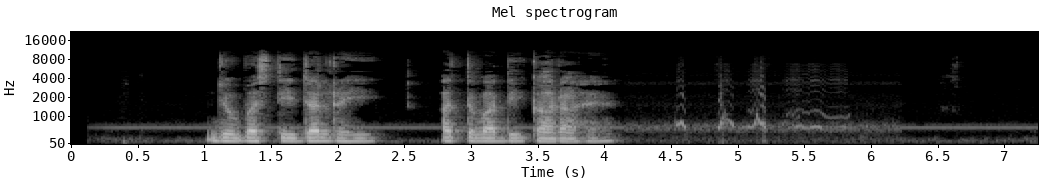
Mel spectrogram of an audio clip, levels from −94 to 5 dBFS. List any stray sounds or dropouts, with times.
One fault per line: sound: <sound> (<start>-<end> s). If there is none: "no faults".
sound: bark (4.5-6.1 s)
